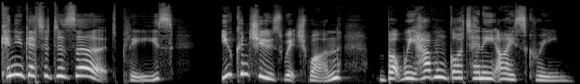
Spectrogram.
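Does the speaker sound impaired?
No.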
